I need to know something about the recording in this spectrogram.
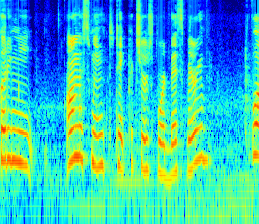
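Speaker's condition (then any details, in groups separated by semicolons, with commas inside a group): Cerebral palsy, spastic, severe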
